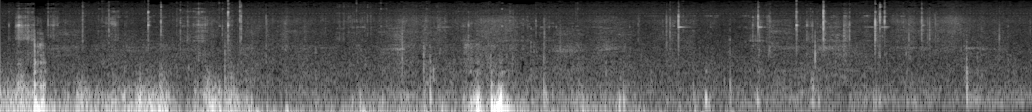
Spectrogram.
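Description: Climbing hardware on a harness, carabiners and gear, clinking and jangling in light metallic clicks as the climber moves up the rock. Low rumbling noise on the microphone is strong in the first half and dies away from about six seconds in.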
